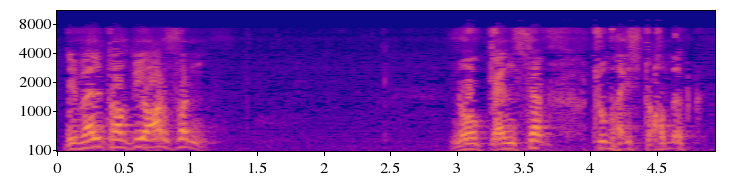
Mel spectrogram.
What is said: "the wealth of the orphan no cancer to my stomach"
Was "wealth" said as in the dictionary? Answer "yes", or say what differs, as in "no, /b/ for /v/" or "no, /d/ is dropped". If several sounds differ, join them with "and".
no, /t/ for /θ/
